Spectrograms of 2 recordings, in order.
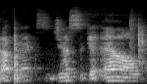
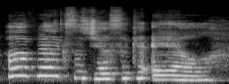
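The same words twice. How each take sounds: First: Said in the usual way. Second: High, drawn-out Southern twang; southern accent. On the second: Shown as a demonstration. Host announcing who is up next, southern accent. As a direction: stretch it out slowly in a Southern accent. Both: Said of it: "that's my southern accent".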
